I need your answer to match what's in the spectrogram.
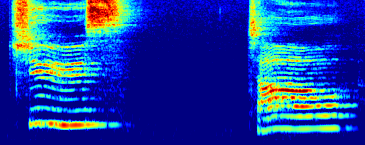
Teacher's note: Da ziehen wir oft die Vokale beziehungsweise den Umlaut ein bisschen in die Länge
